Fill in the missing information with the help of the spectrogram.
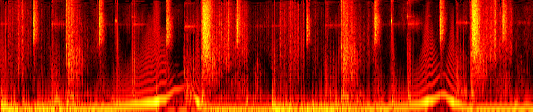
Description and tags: mushroom disco
loop, breakbeat, distortion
